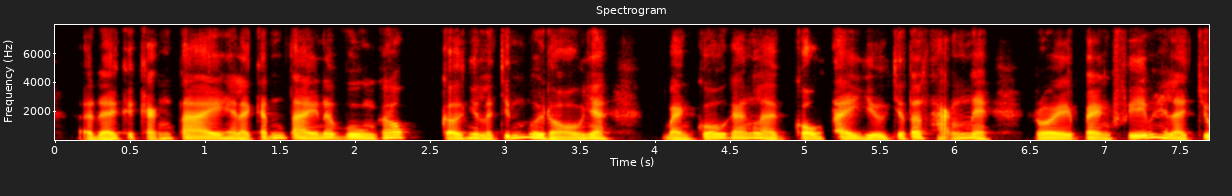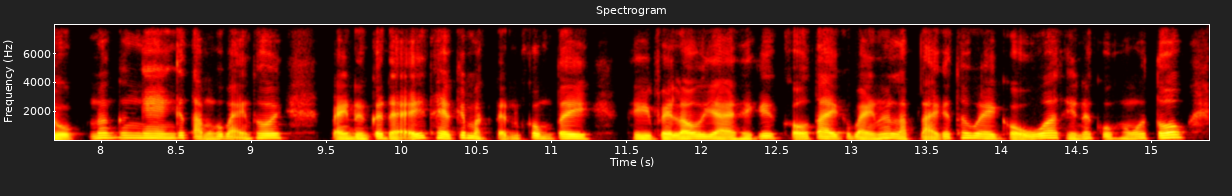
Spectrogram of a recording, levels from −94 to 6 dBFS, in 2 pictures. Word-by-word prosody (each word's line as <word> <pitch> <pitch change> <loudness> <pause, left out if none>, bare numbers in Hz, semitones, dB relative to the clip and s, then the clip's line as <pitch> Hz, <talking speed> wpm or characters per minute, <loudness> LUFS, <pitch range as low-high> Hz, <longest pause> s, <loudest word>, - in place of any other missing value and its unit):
ờ, 95 - -3
để 100 +1 +2
cái 135 +5 -6
cẳng 140 - -3
tay 135 -2 +1
hay 135 -1 0
là 115 - +1
cánh 155 +9 -2
tay 140 -5 +1
nó 155 - +1
vuông 145 0 +2
góc 190 +5 +2 0.2
cỡ - - +1
như 145 +4 +1
là 120 -5 -1
90 165 - +2
độ 110 +2 0
nha. 140 -3 +3 0.4
Bạn 100 -1 -2
cố 140 +7 +2
gắng 150 +2 0
là 125 -9 +1
cổ 115 - +1
tay 130 -1 +1
giữ 115 0 +1
cho 145 - -2
nó 150 - +3
thẳng 150 +5 -2
nè, 135 -9 0 0.3
rồi 110 -2 +2
bàn 110 -1 0
phím 160 +4 +3
hay 200 -4 +1
là 120 -6 +1
chuột 110 -1 0
nó 165 +4 +1
cứ 175 - -2
ngang 160 -2 +1
cái 170 - -1
tầm 130 -4 -2
của 145 - 0
bạn 145 - -2
thôi, 160 +2 +3 0.3
bạn 115 +2 +1
đừng 120 -1 +1
có - - +3
để 140 +5 +3
theo 150 -4 +3
cái 175 +4 -1
mặc 135 -3 -1
định - - -3
của - - -8
công 135 -3 -5
ty, 145 0 +4 0.3
thì 120 -3 +1
về 115 0 +2
lâu 130 +3 +4
dài 120 -5 +2
thì 120 - 0
cái 155 +1 +1
cổ 130 - 0
tay 135 -2 +2
của 145 - -8
bạn 115 0 +1
nó 150 - +2
lặp 135 -6 -1
lại - - -1
cái 145 - -2
thói 170 - 0
quen 145 -3 +2
cũ 130 +2 +1
á 170 +1 +3
thì 120 - -3
nó 140 - -2
cũng 130 -3 -5
hông 135 -1 -3
có 145 - 0
tốt, 175 +5 +4
140 Hz, 305 wpm, -21 LUFS, 120-155 Hz, 0.4 s, ty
